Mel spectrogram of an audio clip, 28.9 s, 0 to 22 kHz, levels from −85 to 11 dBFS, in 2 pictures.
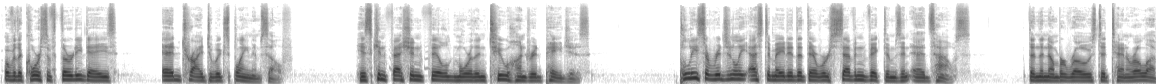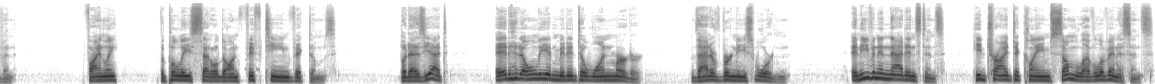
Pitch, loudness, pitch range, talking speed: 140 Hz, -18 LUFS, 125-155 Hz, 145 wpm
